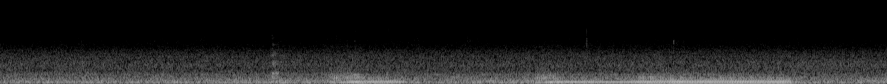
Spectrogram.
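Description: Harbour ambience: a steady low rumble. A low droning hum swells up briefly about three and a half seconds in, then again for about two and a half seconds from five and a half seconds, and cuts off suddenly near the end.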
